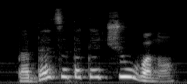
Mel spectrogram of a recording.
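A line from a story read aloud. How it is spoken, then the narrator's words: Bewildered exclamation. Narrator (Ukrainian): вигукнула спантеличена Маріла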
